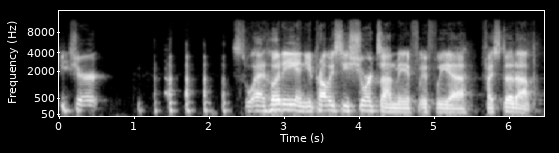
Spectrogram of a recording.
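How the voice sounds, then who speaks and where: Using an American accent, a man speaks fairly slowly with long, frequent pauses, his medium-pitched voice bright and sharp in tone with ordinary pitch variation. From US East Coast. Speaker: author and sales coach. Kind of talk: casual interview. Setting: video call from basement.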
